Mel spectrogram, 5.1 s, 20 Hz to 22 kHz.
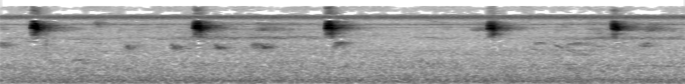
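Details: Arctic warbler calling: short, sharp, high notes repeated about every 1.2 seconds, five in all, with a few faint lower chirps between them over a steady low rumble of background noise.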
